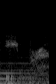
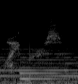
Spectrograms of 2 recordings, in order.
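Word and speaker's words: Ypres: was the gas the new BS so it's apra I was way off I figured I was but I didn't know era a down in RS dubbed wipers by British troops due to its difficult pronunciation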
